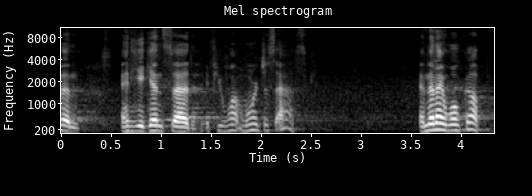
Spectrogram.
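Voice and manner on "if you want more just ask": put-on soft, gentle old man's reply; a quiet, smiling old man in a dream; gently, with a smile. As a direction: answer softly, kind and amused. Old man repeats gentle answer.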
